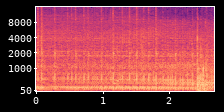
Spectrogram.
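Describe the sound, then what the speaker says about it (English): A 1975 Yamaha DT400 two-stroke enduro motorcycle idles close by, its engine popping in a rapid, uneven rhythm with a buzzy rattle and a slight rev near the end, no talking. "1975 Yamaha DT400, early Japanese manufactured two-stroke enduro bike."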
